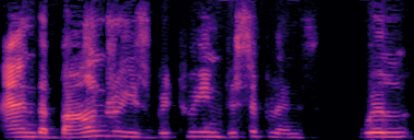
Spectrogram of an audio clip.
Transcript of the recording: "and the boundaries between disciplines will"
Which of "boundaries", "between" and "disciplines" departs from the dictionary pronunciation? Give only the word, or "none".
none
